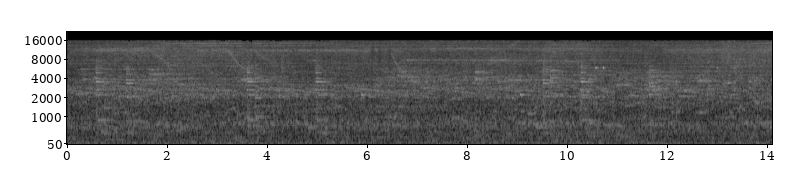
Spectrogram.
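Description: Experimental electronic noise music: a steady, dense synthesizer drone and noise wash with a low rumble, faint falling glides and short tones recurring at even intervals.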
